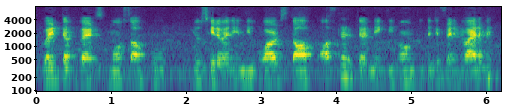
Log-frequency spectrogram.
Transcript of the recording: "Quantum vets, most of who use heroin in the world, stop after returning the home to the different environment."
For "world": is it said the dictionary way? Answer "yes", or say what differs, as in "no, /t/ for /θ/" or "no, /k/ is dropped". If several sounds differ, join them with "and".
no, /l/ is dropped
